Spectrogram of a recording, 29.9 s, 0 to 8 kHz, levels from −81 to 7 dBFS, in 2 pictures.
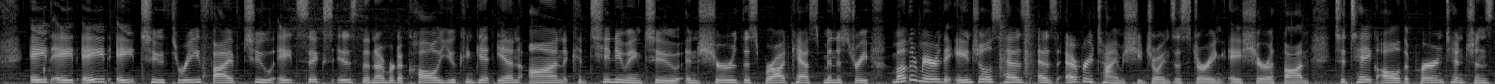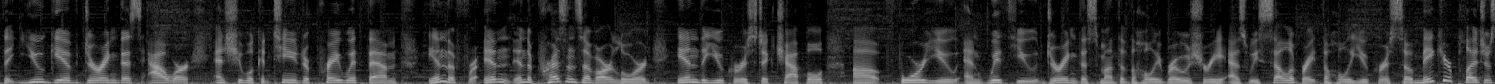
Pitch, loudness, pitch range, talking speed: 190 Hz, -30 LUFS, 165-210 Hz, 185 wpm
